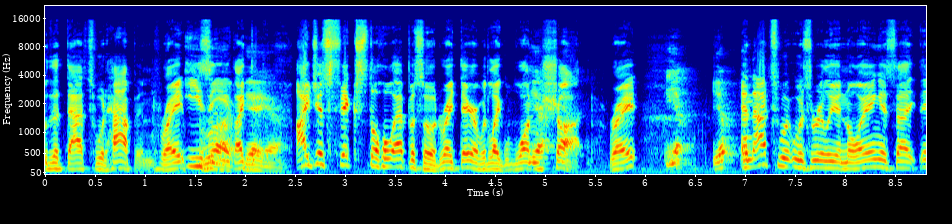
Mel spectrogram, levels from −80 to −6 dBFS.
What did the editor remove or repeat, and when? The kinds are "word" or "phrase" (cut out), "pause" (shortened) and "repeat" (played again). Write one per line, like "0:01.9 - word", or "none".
0:01.4 - word
0:02.5 - pause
